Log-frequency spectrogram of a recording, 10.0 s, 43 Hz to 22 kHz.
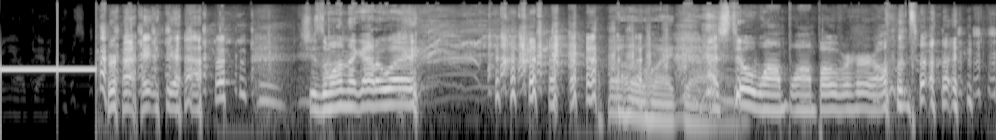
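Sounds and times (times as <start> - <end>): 
high-pitched censor bleep tone: 0.0 - 1.0
laughter: 1.0 - 2.9, 4.0 - 7.4, 8.8 - 9.9
speech: 1.0 - 9.9.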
